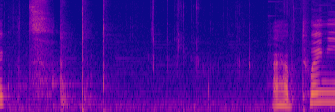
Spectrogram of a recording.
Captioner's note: eggs cracking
